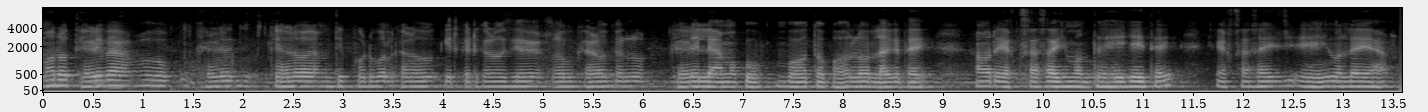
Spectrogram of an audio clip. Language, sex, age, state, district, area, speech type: Odia, male, 18-30, Odisha, Mayurbhanj, rural, spontaneous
